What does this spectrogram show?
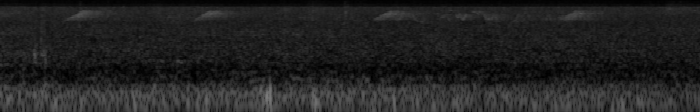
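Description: A bird repeats a short high rising chirp every second or so over a steady low rumble.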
